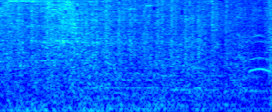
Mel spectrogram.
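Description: Barrage Fire attack in the game Final Fantasy XIV, a dense, continuous roar of rapid gunfire filling the whole stretch, loud and unbroken.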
